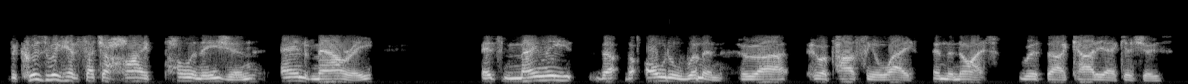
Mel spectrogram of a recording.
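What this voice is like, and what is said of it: Thick New Zealand accent. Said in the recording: “I'm a Kiwi, I have a very thick, disruptive accent”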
